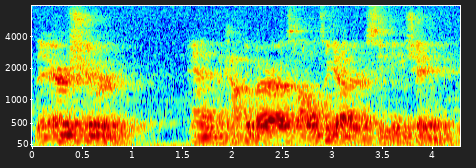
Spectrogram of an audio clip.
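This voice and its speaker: A man with a fairly low voice gives a storytelling talk, pausing often on fillers and restarts. He sounds a little nervous. He is heard from a distance in a large hall with a long, echoing reverb. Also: fairly even intonation, a little hiss or hum. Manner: hesitant, many fillers, admits nerves. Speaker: guest speaker at a secular congregation. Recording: echoey hall, voice from far off.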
